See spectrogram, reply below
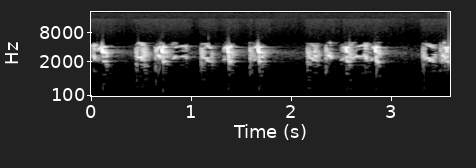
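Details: Peregrine falcons, a pair meeting at their nest at UC Berkeley, USA, on 2 November 2022, utter rough, squealing clusters of notes in short bursts separated by brief silences.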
